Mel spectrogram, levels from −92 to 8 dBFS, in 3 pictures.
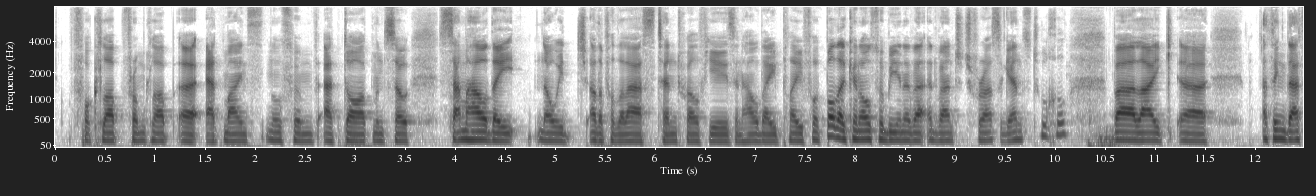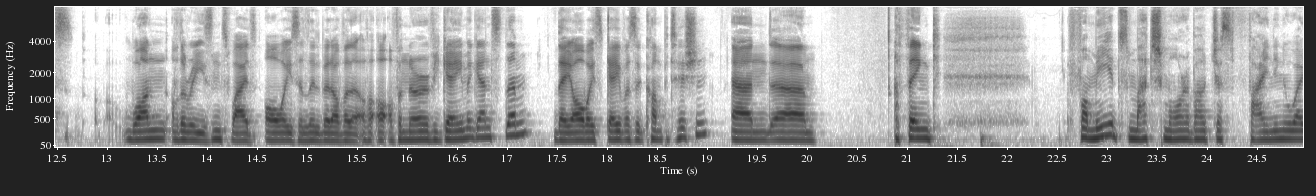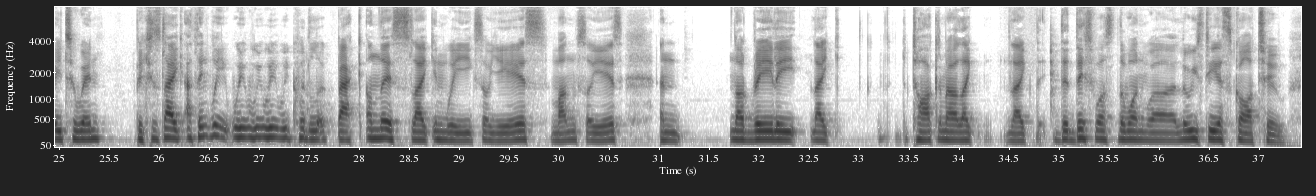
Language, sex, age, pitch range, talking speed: English, male, 20-39, 115-135 Hz, 195 wpm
